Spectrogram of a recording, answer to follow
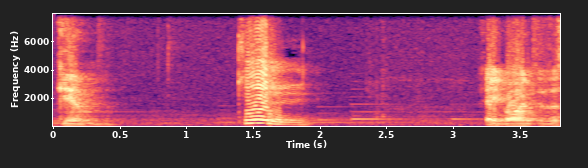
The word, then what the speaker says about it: Kim: Now, it's written with a K in English, but in Korean, it's closer to a G. It's more like Gim.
